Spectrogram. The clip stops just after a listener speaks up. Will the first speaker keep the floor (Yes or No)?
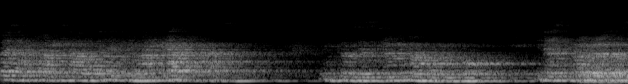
No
